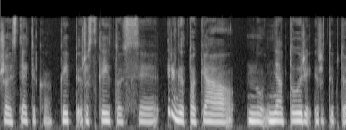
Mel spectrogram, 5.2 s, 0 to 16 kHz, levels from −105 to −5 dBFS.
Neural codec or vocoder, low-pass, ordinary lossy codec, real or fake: none; 9.9 kHz; AAC, 48 kbps; real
